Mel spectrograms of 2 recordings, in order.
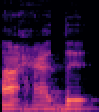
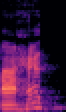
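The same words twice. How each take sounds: First: The final d sound is clear and distinct. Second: The final d sound is weak and unclear. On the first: The speaker calls it right. "ദാല് നമ്മൾ നന്നായി വ്യക്തമായി ഉച്ചരിക്കണം" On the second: The speaker calls it wrong. "അഹദ് അഹദ് എന്ന് പറഞ്ഞാൽ പോരാ"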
